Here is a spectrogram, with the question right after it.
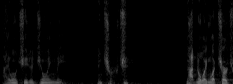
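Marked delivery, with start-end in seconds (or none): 0.1-2.5 low, soft voice from heaven; a hint of God's voice. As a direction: speak softly, like a voice from above. Voice from heaven speaks.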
